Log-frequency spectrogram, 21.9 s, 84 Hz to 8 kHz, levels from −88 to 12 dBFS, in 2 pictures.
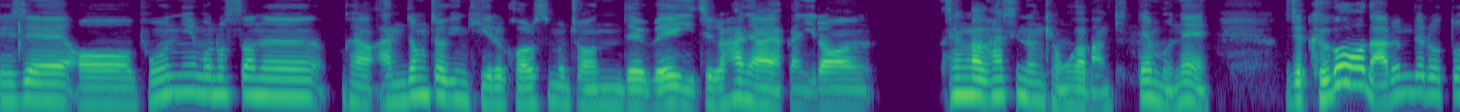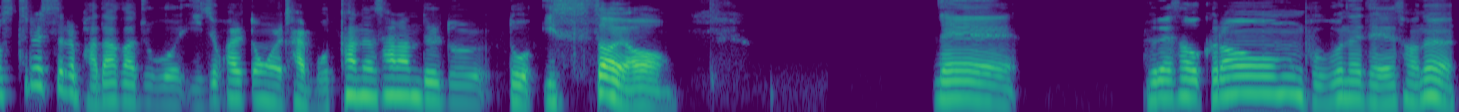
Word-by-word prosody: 이제 140 0 +2
어 115 -1 +1
부모님으로서는 175 -2 -2 0.2
'그냥 130 -4 -1
안정적인 160 +2 -1
길을 120 -3 -4
걸었으면 120 +1 -2
좋은데 110 -1 -1
왜 115 +3 +6
이직을 115 0 -2
하냐.' 135 -4 +4
약간 110 -1 -5
이런 110 +1 +1 0.5
생각을 170 -2 +5
하시는 170 -4 -2
경우가 110 -3 -2
많기 105 +3 -7
때문에 135 -5 -1 0.6
이제 145 - +2
그거 260 - +8
나름대로 175 - +1
또 170 - -5
스트레스를 225 +1 -6
받아 140 +1 -3
가지고 125 -3 -7
이직 110 +6 -12
활동을 150 -2 -2
잘 - - -1
못하는 160 +11 -2
사람들도 145 -7 -3 0.2
또 130 -3 -1
있어요. 120 - +3 2.0
네. 145 -5 -1 1.0
그래서 155 +2 -1
그런 180 +2 -1
부분에 145 +2 -6
대해서는 135 +4 -3
140 Hz, 270 characters per minute, -23 LUFS, 120-165 Hz, 2.0 s, 그거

